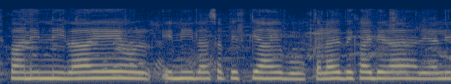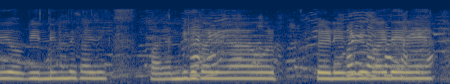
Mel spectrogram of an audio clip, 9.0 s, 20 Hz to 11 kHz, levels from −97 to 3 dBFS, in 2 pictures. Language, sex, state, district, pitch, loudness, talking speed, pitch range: Hindi, female, Chhattisgarh, Rajnandgaon, 245 Hz, -31 LUFS, 220 wpm, 240-245 Hz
